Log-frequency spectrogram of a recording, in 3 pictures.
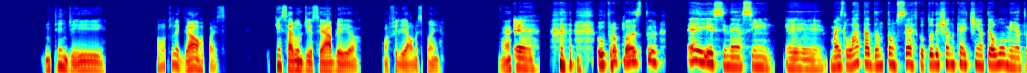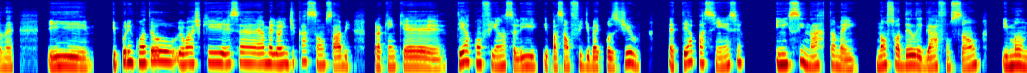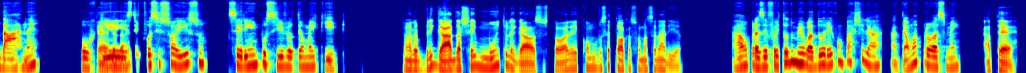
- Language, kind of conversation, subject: Portuguese, podcast, Como dar um feedback difícil sem perder a confiança da outra pessoa?
- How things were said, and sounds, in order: giggle; "obrigado" said as "brigado"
